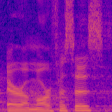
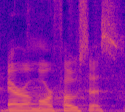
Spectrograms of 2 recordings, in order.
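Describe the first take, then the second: First: "aeromorphosis" with stress on MOR, ending -fuh-sis; first pronunciation. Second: "aeromorphosis" with a long O, ending -FOH-sis; alternate pronunciation. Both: Shown as a demonstration. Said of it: "Are there any alternate pronunciations".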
